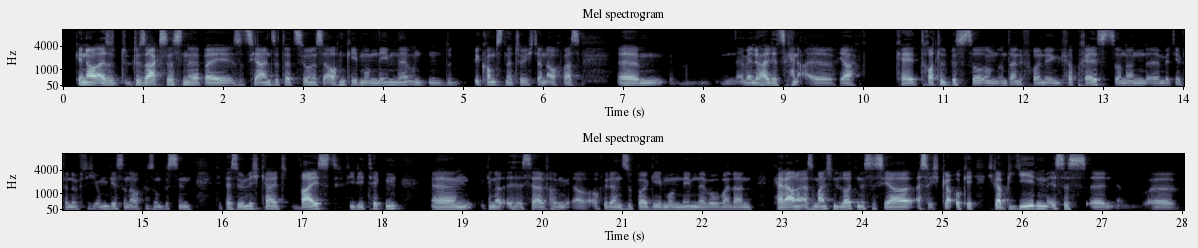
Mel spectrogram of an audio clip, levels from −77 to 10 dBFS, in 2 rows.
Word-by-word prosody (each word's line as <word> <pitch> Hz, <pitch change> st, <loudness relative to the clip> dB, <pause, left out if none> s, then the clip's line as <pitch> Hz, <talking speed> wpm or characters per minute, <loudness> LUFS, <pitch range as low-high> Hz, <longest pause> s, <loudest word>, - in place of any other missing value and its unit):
Genau, 130 Hz, -1 st, +9 dB
also 120 Hz, +2 st, +6 dB
d 120 Hz, 0 st, -12 dB
du 125 Hz, -, -2 dB
sagst 125 Hz, +4 st, +7 dB
es, 135 Hz, +2 st, +4 dB
ne? 125 Hz, 0 st, +1 dB
Bei 120 Hz, -1 st, +2 dB
sozialen 120 Hz, +1 st, +1 dB
Situationen 130 Hz, 0 st, -1 dB
ist 125 Hz, -, +4 dB
ja -, -, -1 dB
auch -, -, +1 dB
'n 130 Hz, -, -3 dB
Geben 125 Hz, +1 st, -4 dB
und 110 Hz, -1 st, -4 dB
Nehmen, 120 Hz, +4 st, -3 dB
ne, 130 Hz, +4 st, -3 dB
und 115 Hz, -2 st, -9 dB
und 115 Hz, 0 st, -10 dB
du 120 Hz, -2 st, -12 dB, 0.2 s
bekommst 135 Hz, +4 st, 0 dB
natürlich 115 Hz, -1 st, -6 dB
dann -, -, -4 dB
auch -, -, -3 dB
was, -, -, +1 dB, 0.4 s
ähm, 115 Hz, +1 st, +1 dB
w 75 Hz, -2 st, -23 dB
w -, -, -8 dB
wenn 115 Hz, 0 st, -1 dB
du 120 Hz, -, +3 dB
halt 120 Hz, -1 st, +5 dB
jetzt 120 Hz, -, +2 dB
kein -, -, -2 dB
äh, 110 Hz, -1 st, -4 dB
ja, 110 Hz, -1 st, +1 dB, 0.5 s
kein 110 Hz, -1 st, 0 dB
Trottel 125 Hz, +1 st, 0 dB
bist 130 Hz, +1 st, +3 dB
so 125 Hz, -2 st, -2 dB
und 110 Hz, -2 st, -6 dB
und 110 Hz, +1 st, -9 dB
deine 110 Hz, 0 st, -4 dB
Freunde 115 Hz, +2 st, -5 dB
irgendwie 115 Hz, 0 st, -7 dB
verprellst, 135 Hz, +4 st, 0 dB
sondern, 115 Hz, 0 st, -5 dB
äh, 110 Hz, -, -6 dB
mit 115 Hz, 0 st, -8 dB
denen 115 Hz, 0 st, -8 dB
vernünftig 120 Hz, +2 st, -9 dB
umgehst 130 Hz, +1 st, -5 dB
und 115 Hz, -, -8 dB
auch 120 Hz, +3 st, -8 dB
so 125 Hz, -1 st, -10 dB
'n 120 Hz, -, -9 dB
bisschen 120 Hz, 0 st, -2 dB, 0.3 s
die -, -, -24 dB
Persönlichkeit 125 Hz, +1 st, -2 dB
weißt, 135 Hz, +6 st, +4 dB
wie 120 Hz, -, -7 dB
die 120 Hz, -1 st, -6 dB
ticken. 140 Hz, +3 st, -4 dB, 0.4 s
Ähm, 115 Hz, 0 st, 0 dB
genau, 120 Hz, 0 st, -4 dB
i -, -, -5 dB
ist 105 Hz, -, -3 dB
ja 110 Hz, -, +1 dB
einfach 115 Hz, +2 st, -4 dB
au 115 Hz, 0 st, -9 dB
auch 120 Hz, 0 st, -8 dB
wieder 120 Hz, -1 st, -3 dB
'n 115 Hz, 0 st, -4 dB
super 120 Hz, -1 st, -2 dB
Geben 115 Hz, 0 st, -5 dB
und 110 Hz, 0 st, -5 dB
Nehmen, 125 Hz, +1 st, -3 dB
ne, 115 Hz, -1 st, -5 dB
wo 110 Hz, -1 st, -5 dB
man 110 Hz, -1 st, -6 dB
dann 110 Hz, 0 st, -6 dB, 0.2 s
keine 115 Hz, -1 st, +5 dB
Ahnung, 125 Hz, +2 st, +6 dB
also 110 Hz, +2 st, -2 dB
manchen 125 Hz, +2 st, -1 dB
Leuten 125 Hz, +1 st, 0 dB
ist 125 Hz, 0 st, 0 dB
es 120 Hz, +1 st, +4 dB
ja 115 Hz, 0 st, +4 dB
also, -, -, +3 dB
ich -, -, -8 dB
glau -, -, +1 dB
okay, -, -, -2 dB, 0.2 s
ich -, -, -13 dB
glaube 125 Hz, -, +3 dB
jedem 135 Hz, +3 st, +4 dB
ist 120 Hz, +1 st, +2 dB
es 120 Hz, -1 st, +5 dB
äh, 115 Hz, -1 st, -2 dB, 0.6 s
äh, 110 Hz, -2 st, -4 dB
120 Hz, 215 wpm, -22 LUFS, 115-125 Hz, 0.6 s, Genau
